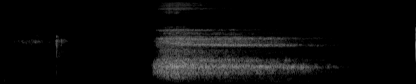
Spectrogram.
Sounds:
Sigh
